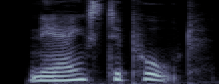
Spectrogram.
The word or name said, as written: næringsdepot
